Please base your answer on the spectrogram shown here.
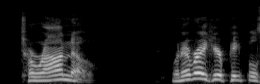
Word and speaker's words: Toronto: the correct pronunciation is the second T is silent it's Toronto Toronto whenever I hear people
